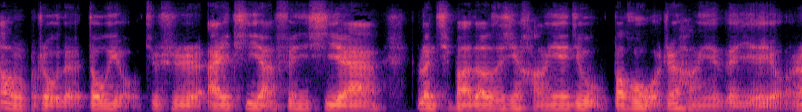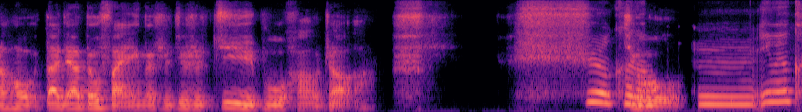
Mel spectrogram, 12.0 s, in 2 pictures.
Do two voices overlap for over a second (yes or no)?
no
